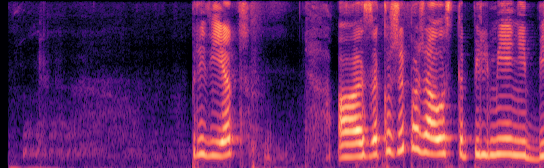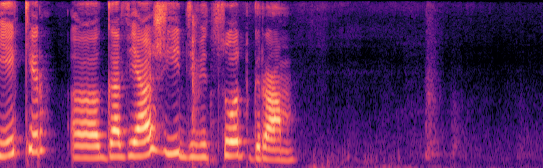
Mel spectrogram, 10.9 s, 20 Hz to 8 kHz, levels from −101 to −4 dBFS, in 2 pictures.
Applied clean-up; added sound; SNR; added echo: neural separator model SepFormer DNS4.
